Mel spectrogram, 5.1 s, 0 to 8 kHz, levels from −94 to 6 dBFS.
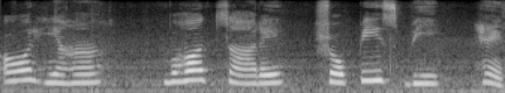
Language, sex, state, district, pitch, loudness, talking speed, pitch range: Hindi, female, Madhya Pradesh, Dhar, 240 Hz, -18 LUFS, 85 wpm, 225-280 Hz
